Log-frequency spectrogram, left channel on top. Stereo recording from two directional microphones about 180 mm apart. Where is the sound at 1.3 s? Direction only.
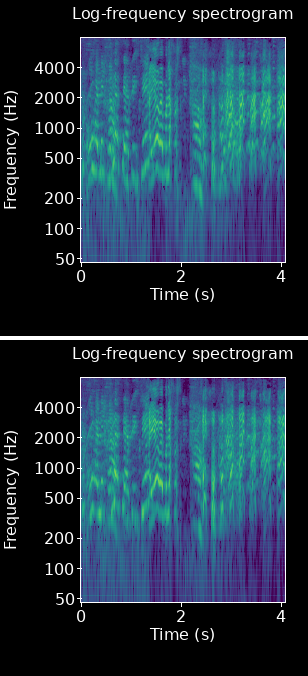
Centre (ahead or behind).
